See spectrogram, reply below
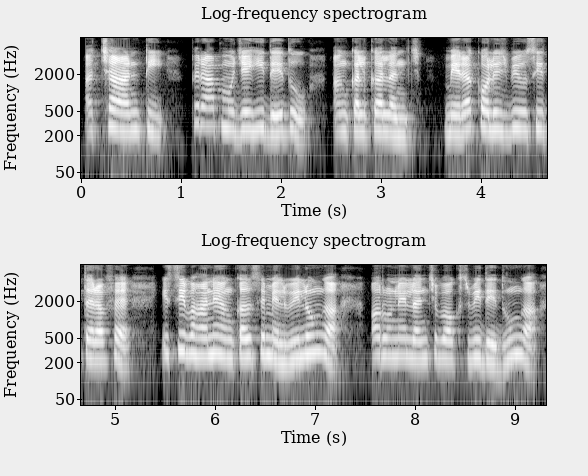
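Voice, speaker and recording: A woman's voice: on the high side, normal speed, few pauses, a bit bright, lightly acted. A woman voicing a cheerful young male college student who talks in a playful, coaxing, polite way.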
